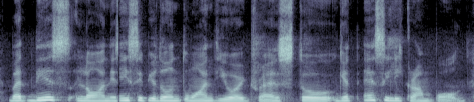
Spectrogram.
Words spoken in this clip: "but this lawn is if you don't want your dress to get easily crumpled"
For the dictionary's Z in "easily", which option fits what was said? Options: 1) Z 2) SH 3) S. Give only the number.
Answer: 3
